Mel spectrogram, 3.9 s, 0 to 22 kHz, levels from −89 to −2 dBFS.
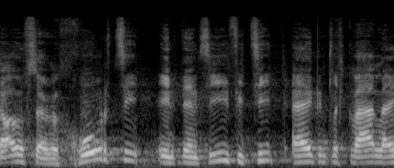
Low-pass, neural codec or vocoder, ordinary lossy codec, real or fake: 14.4 kHz; codec, 44.1 kHz, 3.4 kbps, Pupu-Codec; none; fake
